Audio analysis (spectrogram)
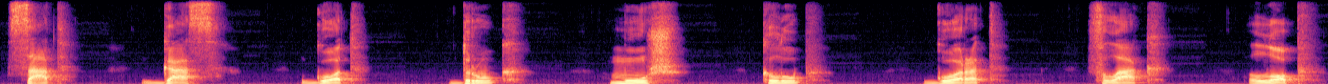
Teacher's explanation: By watching this video you're going to improve your Russian pronunciation because I'll explain you one of the most important Russian pronunciation rules, or better to say, a set of rules, which is devoicing of consonants in word final positions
